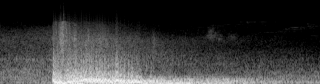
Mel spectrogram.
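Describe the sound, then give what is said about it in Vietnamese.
A huge explosion bursts in suddenly as one loud, deep boom, then rolls into a long rumbling decay that fades slowly over the following seconds. “Một tiếng nổ cực lớn vang lên, như thể cả bầu trời cũng sập xuống.”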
